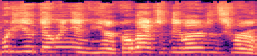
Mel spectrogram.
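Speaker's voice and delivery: high yelling. Retelling how people in another wing yelled at her: imitating people yelling. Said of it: "other people start yelling at me".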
